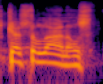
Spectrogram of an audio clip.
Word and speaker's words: Castellanos: Jesus Castellanos. Did I pronounce that right, Jesus?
